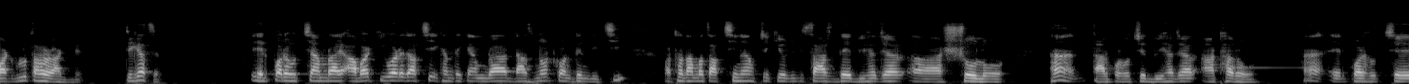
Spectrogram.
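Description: No technical faults can be heard in the audio, so there is nothing to place in time order.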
